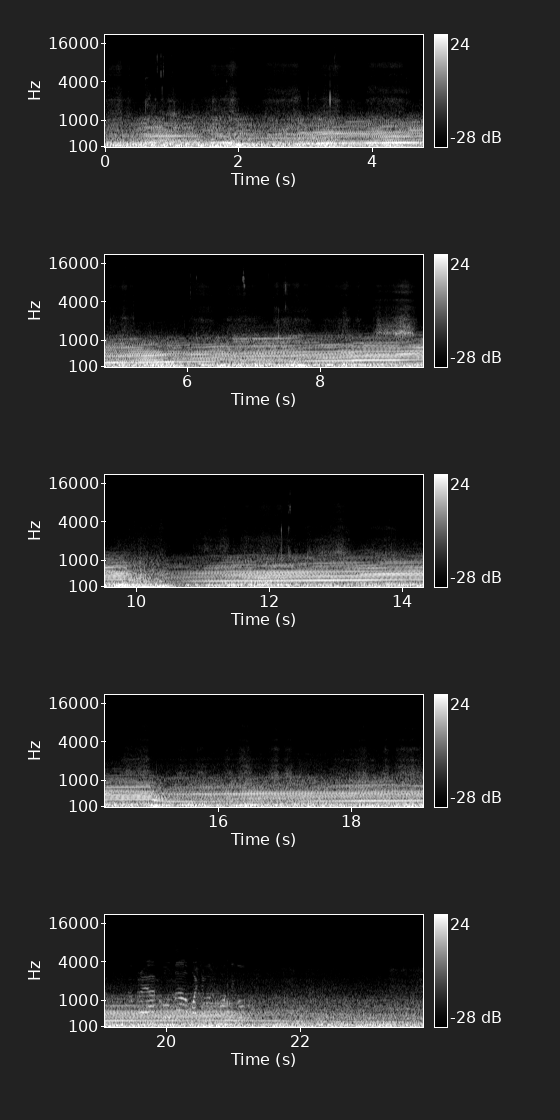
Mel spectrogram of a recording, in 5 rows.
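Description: BMW M4's twin-turbo straight-six engine heard from inside the cabin under hard acceleration on a race track: the revs climb steadily, drop sharply at an upshift about ten seconds in, climb again, and drop at a second upshift about fifteen seconds in before holding fairly steady. A brief low thud comes just before the first shift.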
